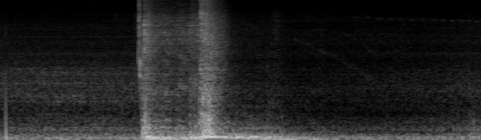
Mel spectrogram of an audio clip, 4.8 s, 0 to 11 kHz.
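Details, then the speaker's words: 1970 Monte Carlo LS swap, ACES Jackpot LS EFI initial startup with a little throttle. Low rumbling crank with two quick rough bursts as it tries to catch, then dies back; nearly fires while the EFI learns. "okay we all we almost got it give it a little big toe hear that"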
